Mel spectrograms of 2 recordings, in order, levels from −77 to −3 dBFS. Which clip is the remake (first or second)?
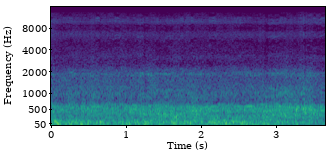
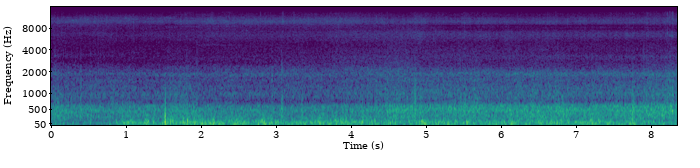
first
